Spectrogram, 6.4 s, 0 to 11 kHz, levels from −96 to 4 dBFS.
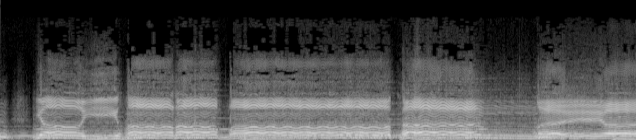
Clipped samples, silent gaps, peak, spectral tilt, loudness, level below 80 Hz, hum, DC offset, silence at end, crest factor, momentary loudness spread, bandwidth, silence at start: under 0.1%; none; -4 dBFS; -5.5 dB/octave; -18 LUFS; -40 dBFS; none; under 0.1%; 0 s; 14 dB; 4 LU; 7.4 kHz; 0 s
